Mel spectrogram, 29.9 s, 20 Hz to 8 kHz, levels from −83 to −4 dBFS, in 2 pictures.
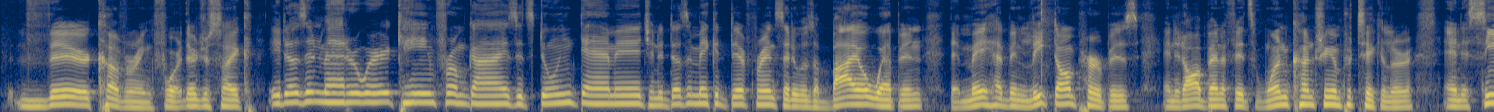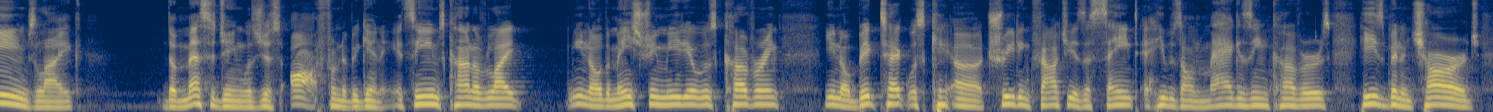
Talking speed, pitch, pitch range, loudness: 175 wpm, 145 Hz, 125-160 Hz, -20 LUFS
